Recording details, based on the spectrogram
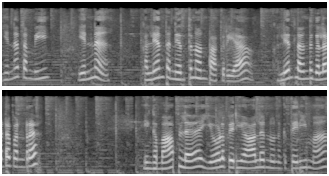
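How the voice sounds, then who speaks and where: A woman's voice: very high-pitched, brisk, long pauses, music in the background. A woman voicing a scheming aunt in a Tamil cartoon, talking in a bossy, scolding way.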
